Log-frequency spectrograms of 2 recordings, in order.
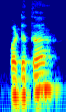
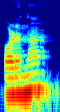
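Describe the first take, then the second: First: पढ़ता with a hard stopped ḍh; पढ़ता without the flap, as पढता. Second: Said in the usual way. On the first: Shown as a demonstration. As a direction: say पढ़ता as paḍḍha-taa. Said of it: "अशुद्ध होता है". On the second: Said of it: "शुद्ध है".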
